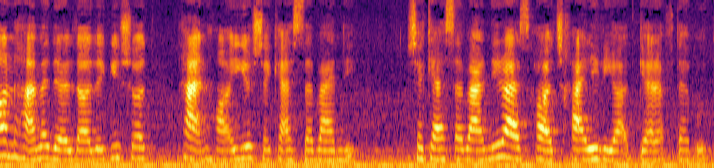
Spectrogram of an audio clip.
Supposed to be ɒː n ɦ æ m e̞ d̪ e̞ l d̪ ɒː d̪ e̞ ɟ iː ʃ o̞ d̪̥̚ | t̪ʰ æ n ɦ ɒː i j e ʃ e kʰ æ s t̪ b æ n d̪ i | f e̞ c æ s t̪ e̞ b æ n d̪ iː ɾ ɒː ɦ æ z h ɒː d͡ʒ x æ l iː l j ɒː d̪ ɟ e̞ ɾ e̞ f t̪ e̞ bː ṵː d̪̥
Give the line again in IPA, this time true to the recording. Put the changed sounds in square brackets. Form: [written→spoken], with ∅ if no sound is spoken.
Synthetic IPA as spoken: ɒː n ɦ æ m e̞ d̪ e̞ l d̪ ɒː d̪ e̞ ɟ iː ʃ o̞ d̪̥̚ | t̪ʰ æ n ɦ ɒː i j e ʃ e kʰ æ s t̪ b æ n d̪ i | [f→ʃ] e̞ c æ s t̪ e̞ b æ n d̪ iː ɾ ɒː [ɦ→∅] æ z h ɒː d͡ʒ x æ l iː l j ɒː d̪ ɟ e̞ ɾ e̞ f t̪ e̞ [bː→b] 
